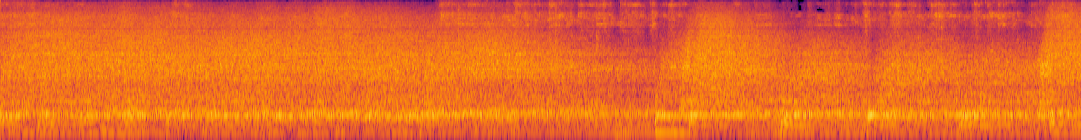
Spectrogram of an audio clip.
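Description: Temple-procession percussion music for a Guan Jiang Shou troupe: drums, gongs and cymbals beat steadily over a held tone, with repeated gong strokes that fall in pitch.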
